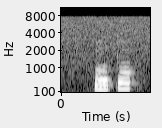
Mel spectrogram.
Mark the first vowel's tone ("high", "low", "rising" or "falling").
low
